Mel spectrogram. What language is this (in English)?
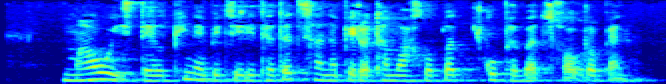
Georgian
